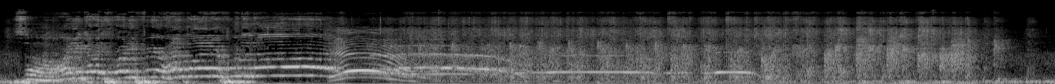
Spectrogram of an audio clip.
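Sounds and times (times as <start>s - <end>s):
speech: 0.3s - 2.3s
audience ovation for comedian: 3.2s - 9.9s.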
